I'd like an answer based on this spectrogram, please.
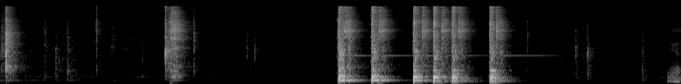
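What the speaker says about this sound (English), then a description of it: "Get some gas in the mag. We'll give it a quick test fire." Gas-powered airsoft Lambda Defence GHM9 pistol being test fired: a single sharp crack, then after a pause a quick string of five or six close, loud snapping shots, with faint clicks in between.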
